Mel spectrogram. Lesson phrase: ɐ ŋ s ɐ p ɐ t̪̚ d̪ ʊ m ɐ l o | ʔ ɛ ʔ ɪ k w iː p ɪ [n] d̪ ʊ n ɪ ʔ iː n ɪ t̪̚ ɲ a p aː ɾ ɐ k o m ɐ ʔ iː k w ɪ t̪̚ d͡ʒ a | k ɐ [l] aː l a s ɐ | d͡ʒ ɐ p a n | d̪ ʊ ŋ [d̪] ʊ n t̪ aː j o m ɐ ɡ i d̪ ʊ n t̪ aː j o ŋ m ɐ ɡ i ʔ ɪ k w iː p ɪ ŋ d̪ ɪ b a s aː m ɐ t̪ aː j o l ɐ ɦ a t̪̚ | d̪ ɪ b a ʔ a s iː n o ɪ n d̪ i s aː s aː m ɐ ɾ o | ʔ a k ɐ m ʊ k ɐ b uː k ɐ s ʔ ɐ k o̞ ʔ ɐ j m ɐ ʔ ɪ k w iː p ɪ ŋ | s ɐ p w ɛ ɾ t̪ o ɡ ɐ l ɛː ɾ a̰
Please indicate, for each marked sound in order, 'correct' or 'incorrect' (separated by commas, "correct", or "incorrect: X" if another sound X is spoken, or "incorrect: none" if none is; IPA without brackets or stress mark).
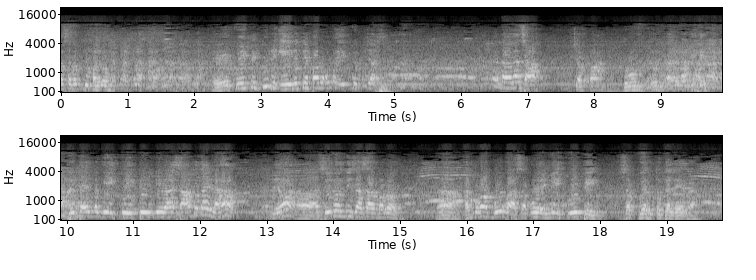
incorrect: ŋ, correct, correct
